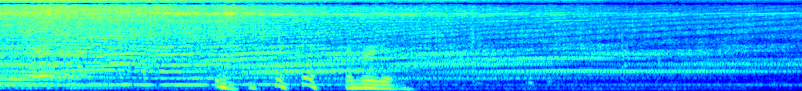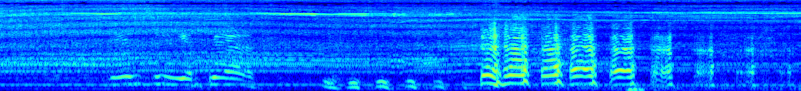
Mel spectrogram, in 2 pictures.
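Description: Small quadcopter drone's propellers whining in several steady tones, fading away as the drone flies out into the distance.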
